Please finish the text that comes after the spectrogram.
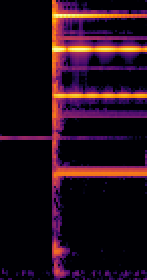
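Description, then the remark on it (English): A single bright strike of an alloy bicycle bell rings out, its clear metallic tone sustaining and slowly fading after the sharp initial ding, with near silence before it. “Let me just show you the difference again. Same bell made by the same company. Alloy.”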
